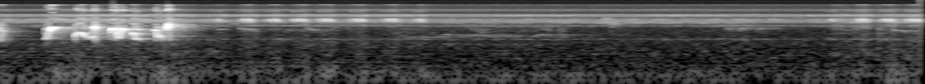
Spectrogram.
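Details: Caged red-eyed bulbul used as a decoy, giving one short burst of bubbly, slurred warbled notes before falling silent, while a cricket keeps up rapid high pulsed chirps throughout.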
